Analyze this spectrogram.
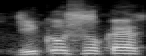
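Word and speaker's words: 自己紹介: এরপরে খেয়াল করেন উচ্চারণটা, খেয়াল করেন জিকো শোকাই। এই যে জিকো শোকাই, জিকো শোকাই, এটা হচ্ছে অ্যাকচুয়াল উচ্চারণ।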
